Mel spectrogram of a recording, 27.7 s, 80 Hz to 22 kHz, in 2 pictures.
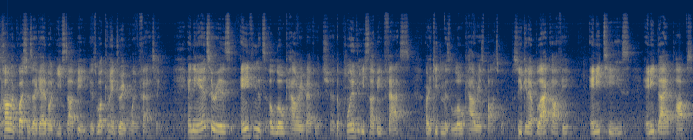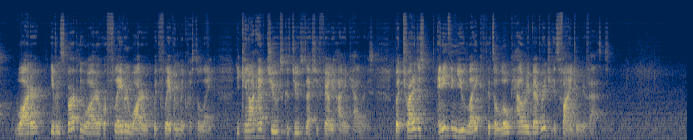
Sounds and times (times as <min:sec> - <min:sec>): Speech: 0:00.0 - 0:26.1.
